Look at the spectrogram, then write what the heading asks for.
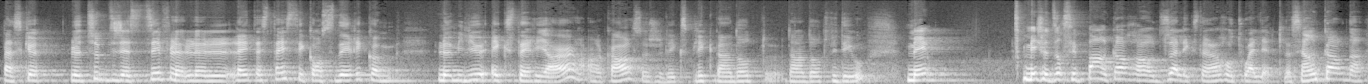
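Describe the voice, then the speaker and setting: Woman, 40s, Quebec French accent, naturopath, chatty and direct with the viewer, mid-pitched voice. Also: moderate pace, darkish tone. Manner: chatty, addresses the viewer directly, explains with everyday comparisons. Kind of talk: casual live talk to viewers.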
